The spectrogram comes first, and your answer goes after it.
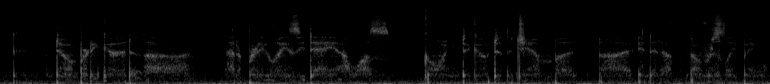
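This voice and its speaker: Whispering and soft-spoken, the voice moves at a moderate pace against noticeable background noise. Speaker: live streamer. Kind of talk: counting aloud and casual chat with viewers. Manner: casual chat in a soft whisper.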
